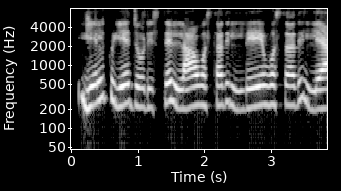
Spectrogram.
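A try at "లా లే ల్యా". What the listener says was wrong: ఇది దీర్ఘం చూడమ్మా, దీర్ఘాన్ని దీర్ఘంగానే పలకాలి. లే ల్యా అలా నేర్చుకోవాలి. లే వేరు, లే వేరు.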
